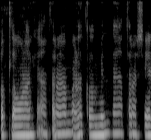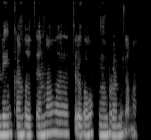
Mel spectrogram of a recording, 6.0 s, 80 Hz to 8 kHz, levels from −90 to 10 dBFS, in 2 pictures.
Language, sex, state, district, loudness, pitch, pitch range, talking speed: Kannada, male, Karnataka, Belgaum, -32 LUFS, 160 Hz, 155-175 Hz, 120 wpm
